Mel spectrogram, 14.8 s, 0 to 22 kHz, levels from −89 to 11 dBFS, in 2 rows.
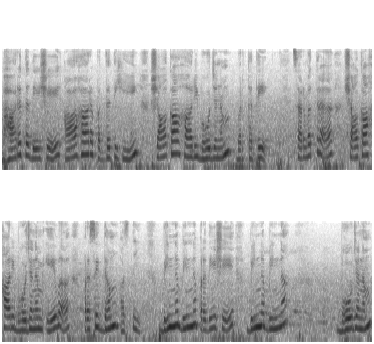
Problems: none marked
